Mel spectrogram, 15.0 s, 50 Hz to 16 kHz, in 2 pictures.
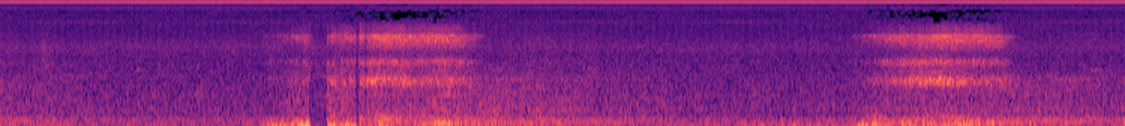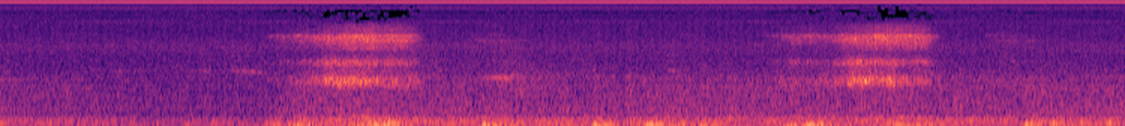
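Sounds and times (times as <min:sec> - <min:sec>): man snoring: 0:01.8 - 0:03.2, 0:05.7 - 0:06.8, 0:09.3 - 0:10.4, 0:12.6 - 0:13.8.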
